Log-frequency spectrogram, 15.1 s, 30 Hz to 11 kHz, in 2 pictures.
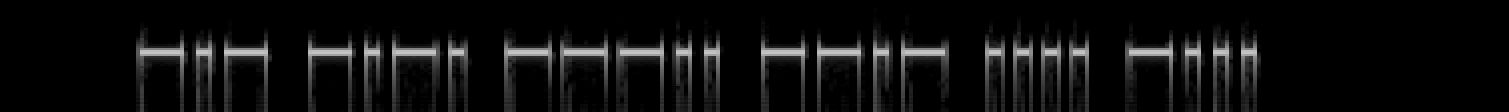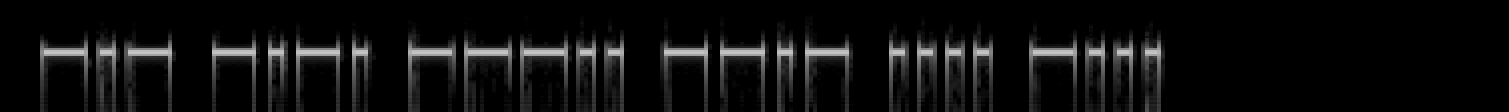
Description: Morse code, heard as a keyed tone, about 17 wpm, 700 Hz. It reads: KC8QHB KC8QHB
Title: USA Call Signs - 6 Characters - Repeated 3x - 17wpm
